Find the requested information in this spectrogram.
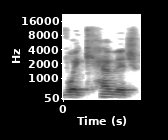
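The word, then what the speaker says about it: Wojtkiewicz: I studied under a painter called Dennis it's pronounced boy cabbage you have to look him up he paints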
